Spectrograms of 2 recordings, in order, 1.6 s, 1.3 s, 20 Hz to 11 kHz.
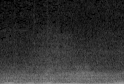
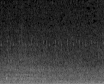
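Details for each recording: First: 2002 Ford Focus 1.4 petrol running really badly with P0304 cylinder 4 misfire and P0420 catalyst efficiency codes: rough uneven idle with irregular stumbles about every half second; misfire. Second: 2002 Ford Focus 1.4 petrol after repair of the cylinder 4 misfire (P0304, P0420 catalyst codes), codes being erased: steady, even low idle hum with no stumbles; sounds a million times better.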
